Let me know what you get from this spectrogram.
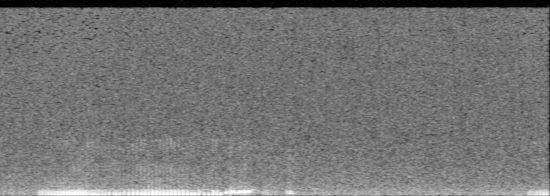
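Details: A single long, rough, pulsing snore from Kobe, a sleeping Bichon Frise, followed by a pause and the start of the next breath.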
